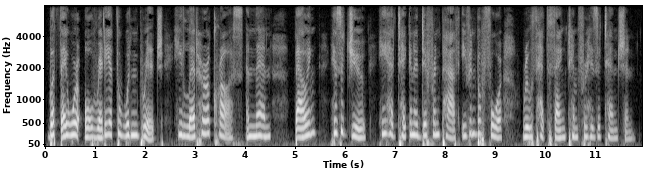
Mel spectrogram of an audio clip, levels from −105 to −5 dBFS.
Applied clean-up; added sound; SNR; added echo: none; none; none; none.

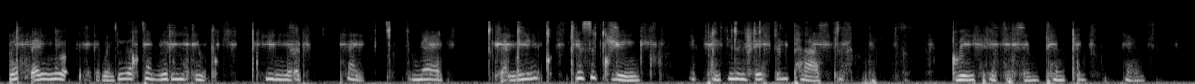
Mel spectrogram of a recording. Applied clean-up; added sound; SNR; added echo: neural diffusion model UNIVERSE++.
